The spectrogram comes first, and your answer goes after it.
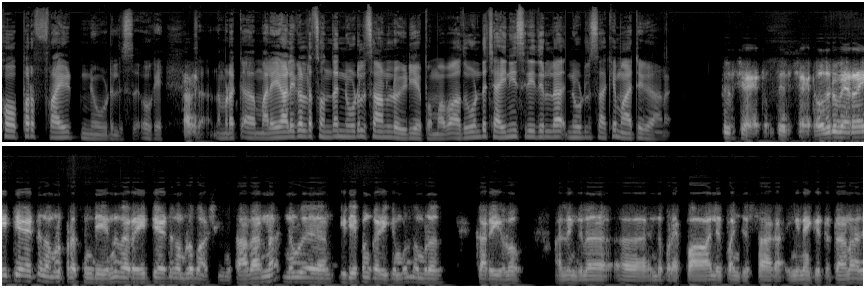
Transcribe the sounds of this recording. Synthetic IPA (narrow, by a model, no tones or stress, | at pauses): ko̞ːpːɐrfrɐjʈɨnjuːɽɐlsɨo̞ːkːe̞ | ɐḛnɐmːuɽe̞mɐlɐjaːɭiɣɐɭɨɽe̞swɐnd̪ɐmnjuːɽɐlsaːɳulːoiɽijepːɐmɐpːɐðuɣo̞ɳɖɨt͡ɕɐjniːsɾiːðilulːɐnjuːɽɐlsaːkːimaːtːuɣɐjaːɳɨ | t̪iːrt͡ɕːiaːjiʈːumt̪irit͡ɕːa̰ːjiʈːɨmoðoɾuʋerɐjitːɐjaːjiʈːɨnɐmːɐɭprɐsɐnde̞junːɨʋerɐjtːaːjiʈːɨnɐmːɐɭɨbʱaːʂikʲːunːusaːd̪ʱaːɾɐɳɐnuːiɽijepːɐmkɐɻikʲːumboːɭnɐmːɐɭɨ | kɐrijuɭo̞ː | ɐlːe̞ŋɡile̞nd̪ɐpɐrjepaːlɨpɐɲd͡ʑɐsaːlɐ̰ʔiŋːɐnekːiʈːiʈːaːɳɨɐ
